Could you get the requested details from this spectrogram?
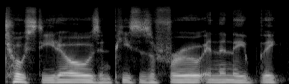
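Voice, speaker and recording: A man's voice: fairly low pitch, level tone, unhurried, darkish tone, clean tone, dry recording, clean studio sound. A young man co-hosting a casual podcast, rambling with restarts and casual swearing. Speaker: podcast co-host. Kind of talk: casual chat.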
